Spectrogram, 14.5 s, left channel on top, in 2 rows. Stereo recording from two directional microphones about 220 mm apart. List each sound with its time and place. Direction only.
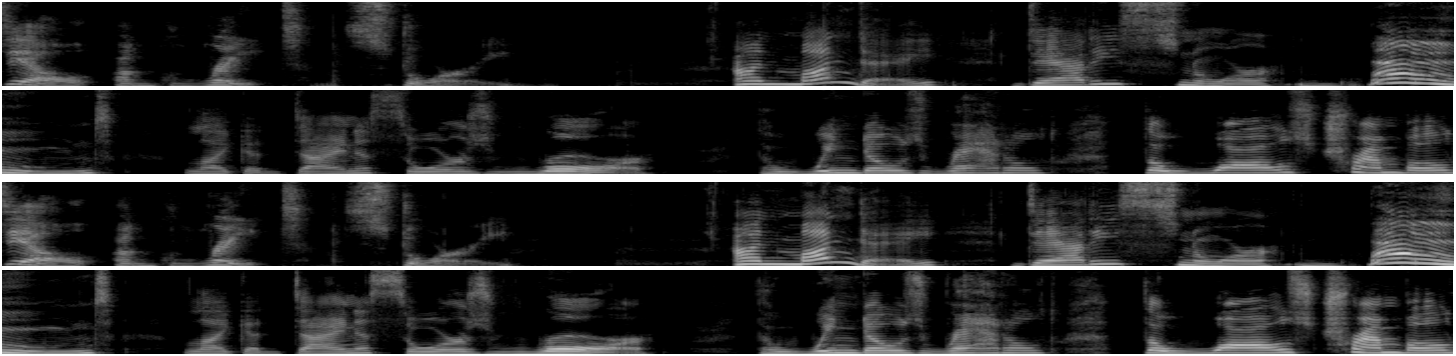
0.0 s speech: 5° left (ahead or behind)
3.6 s speech: 45° right (ahead or behind)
